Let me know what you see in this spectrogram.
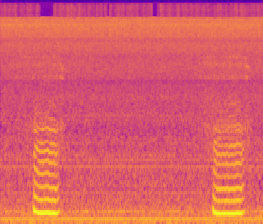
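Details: Two short, tonal, buzzing snores about three seconds apart from a cat fast asleep, over a steady low room hum.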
